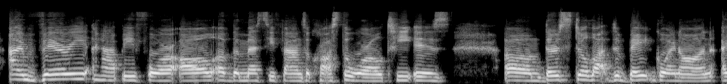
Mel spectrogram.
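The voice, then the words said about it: Hoarse, strained voice. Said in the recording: “my voice is gone from yesterday's eventful day of sports”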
